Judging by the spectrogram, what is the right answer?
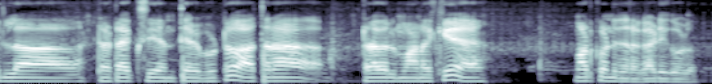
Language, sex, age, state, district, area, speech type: Kannada, male, 18-30, Karnataka, Vijayanagara, rural, spontaneous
